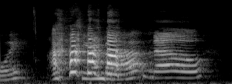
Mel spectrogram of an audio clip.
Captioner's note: laughs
